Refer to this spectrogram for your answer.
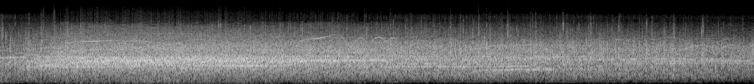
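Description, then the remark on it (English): A large crowd applauds steadily, a dense, sustained wash of many hands clapping at once for several seconds, loud and even throughout, with faint cheers mixed in. “And that applause was for all our listeners.”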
